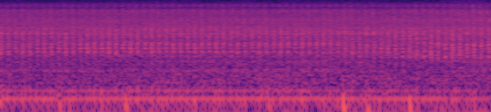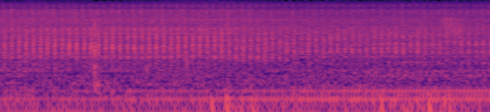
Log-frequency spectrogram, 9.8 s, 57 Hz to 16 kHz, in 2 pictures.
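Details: Mazda RX8 231 bhp rotary idling with a light ticking knock, about three and a half per second, from the SSV; valve removed and cleaned, actuator link suspected, needs a new unit or rebuild.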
